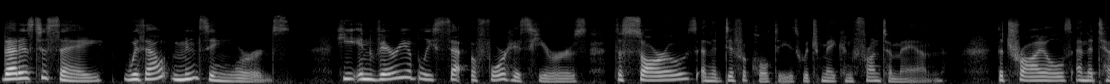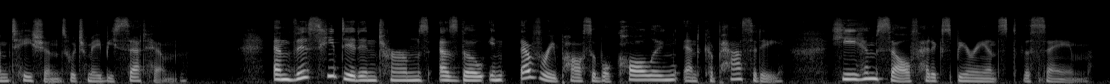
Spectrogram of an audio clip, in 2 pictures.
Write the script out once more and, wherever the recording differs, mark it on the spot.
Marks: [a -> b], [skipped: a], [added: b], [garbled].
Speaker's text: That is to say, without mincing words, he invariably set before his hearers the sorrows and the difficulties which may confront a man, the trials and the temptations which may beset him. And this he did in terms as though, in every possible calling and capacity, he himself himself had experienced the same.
That is to say, without mincing words, he invariably set before his hearers the sorrows and the difficulties which may confront a man, the trials and the temptations which may beset him. And this he did in terms as though, in every possible calling and capacity, he himself [skipped: himself] had experienced the same.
